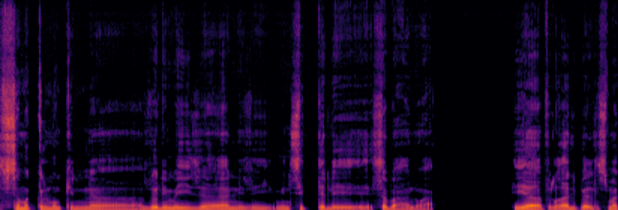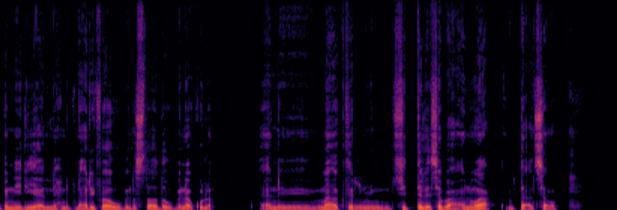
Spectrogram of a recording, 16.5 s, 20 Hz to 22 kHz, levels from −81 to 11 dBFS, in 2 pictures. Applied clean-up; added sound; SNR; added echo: none; none; none; none.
